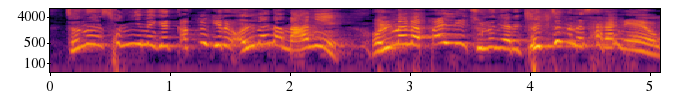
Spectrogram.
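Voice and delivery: high, very loud triumphant shout; a part-timer shouting his winning comeback at the customer; triumphant punchline. Retold or imitated. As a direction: deliver the comeback like a victory.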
